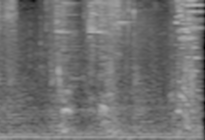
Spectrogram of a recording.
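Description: A chain whip whooshes through the air.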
